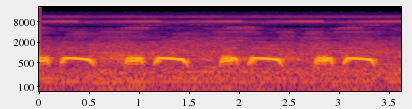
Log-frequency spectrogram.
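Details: Decoy spotted dove calling to lure wild doves: four paired coos, each a short note followed by a longer, arched, hollow coo, repeated roughly once a second over faint background hum.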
